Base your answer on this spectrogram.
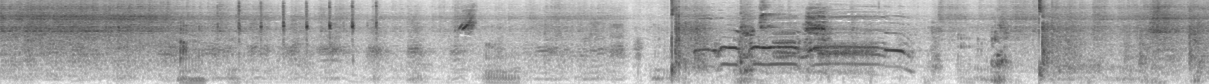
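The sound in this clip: Piglet squeals on a farm property: harsh, high cries in a few bursts, loudest and most piercing in the second half, after earlier clicks and shuffling handling noises.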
